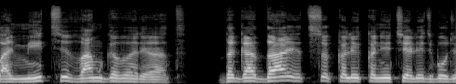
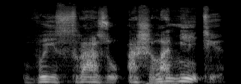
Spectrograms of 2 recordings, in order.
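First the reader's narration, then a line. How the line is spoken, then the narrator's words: Whispered. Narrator (Russian): шепнул ему Дюковский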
